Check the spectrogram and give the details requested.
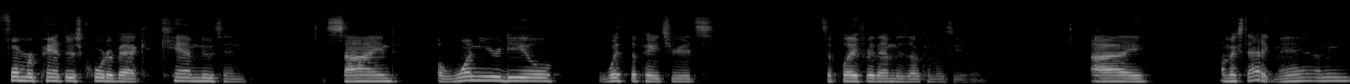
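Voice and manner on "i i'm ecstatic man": flat unexcited deadpan, much slower. Host reacting to a quarterback's new signing, flat, unexcited. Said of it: "you can't really tell in my voice".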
